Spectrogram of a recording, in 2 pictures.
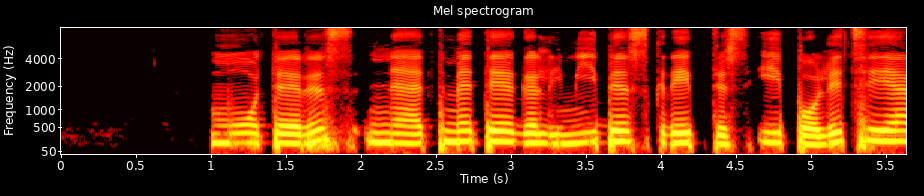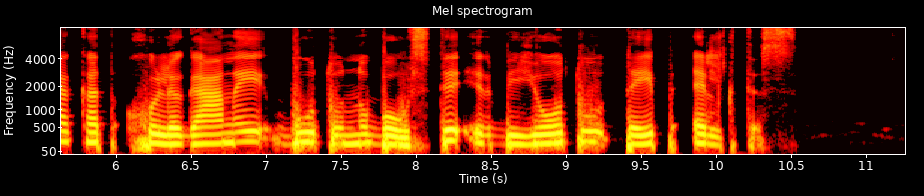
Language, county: Lithuanian, Klaipėda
